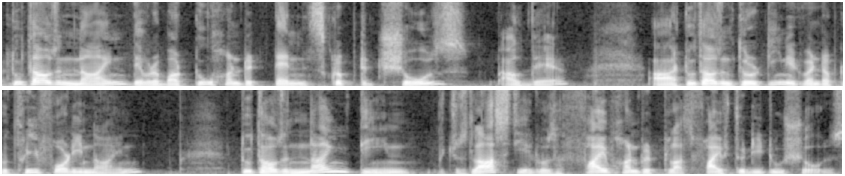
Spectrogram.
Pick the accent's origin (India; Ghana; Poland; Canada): India; I'm from India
